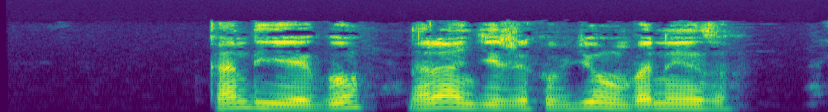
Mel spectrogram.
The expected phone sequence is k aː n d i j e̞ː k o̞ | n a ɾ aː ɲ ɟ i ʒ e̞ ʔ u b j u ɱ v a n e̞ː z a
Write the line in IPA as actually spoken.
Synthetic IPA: k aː n d i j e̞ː ɡ o̞ | n a ɾ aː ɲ ɟ i ʒ e̞ k u b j uː ɱ v a n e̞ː z a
